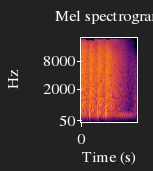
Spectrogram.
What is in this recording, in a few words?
machine gun short; Crash Bang Boom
